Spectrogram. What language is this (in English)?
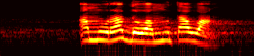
Venda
